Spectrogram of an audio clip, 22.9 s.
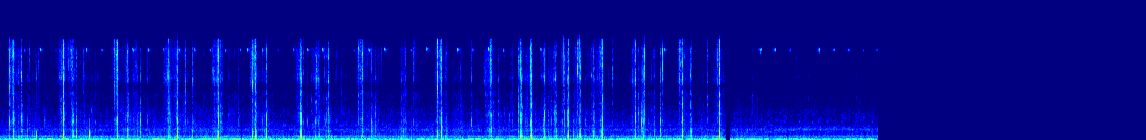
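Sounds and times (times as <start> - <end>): paper squishy crinkling: 0.0 - 14.5.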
